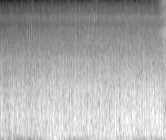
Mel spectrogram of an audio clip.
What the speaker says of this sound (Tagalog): Grabing ulan to mga bro.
